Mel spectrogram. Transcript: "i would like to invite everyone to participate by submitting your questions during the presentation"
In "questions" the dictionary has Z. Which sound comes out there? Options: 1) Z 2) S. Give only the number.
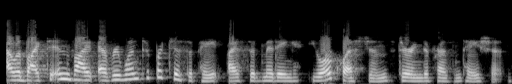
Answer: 1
